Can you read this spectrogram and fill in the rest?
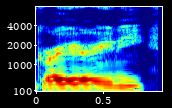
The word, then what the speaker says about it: Guarini: Note to self, go find a whole lot of stuff out about Kelly Clarkson and Justin Guarini and American Idol and singing competitions.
